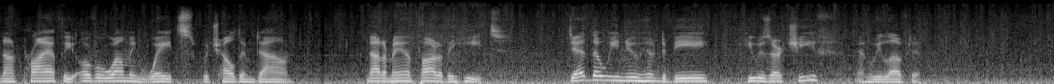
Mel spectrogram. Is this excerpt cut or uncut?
cut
